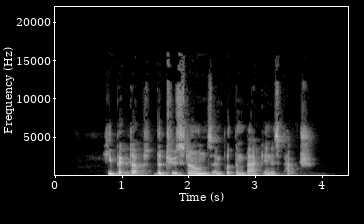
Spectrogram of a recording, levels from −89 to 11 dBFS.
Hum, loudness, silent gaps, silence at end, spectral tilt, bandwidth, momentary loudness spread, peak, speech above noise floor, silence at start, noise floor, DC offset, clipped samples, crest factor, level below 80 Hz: none; -20 LUFS; none; 0.55 s; -4 dB/octave; 16 kHz; 8 LU; -2 dBFS; 58 dB; 0.75 s; -79 dBFS; under 0.1%; under 0.1%; 20 dB; -62 dBFS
